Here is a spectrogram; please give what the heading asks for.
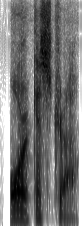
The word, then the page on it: orchestra: American English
